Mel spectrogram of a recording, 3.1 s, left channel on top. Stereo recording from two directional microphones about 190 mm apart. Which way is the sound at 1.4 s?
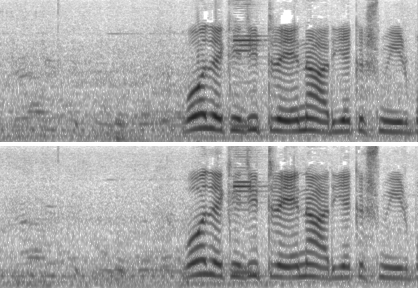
10° left (ahead or behind).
